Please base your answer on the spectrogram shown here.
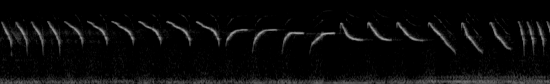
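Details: Canary song played to stimulate young canaries: a slowing series of loud descending swept notes, then rising and falling slurred whistles, ending in a quick burst of rapid chirps.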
